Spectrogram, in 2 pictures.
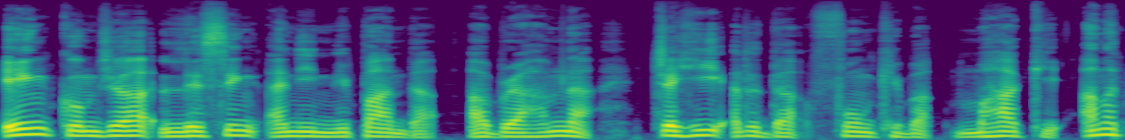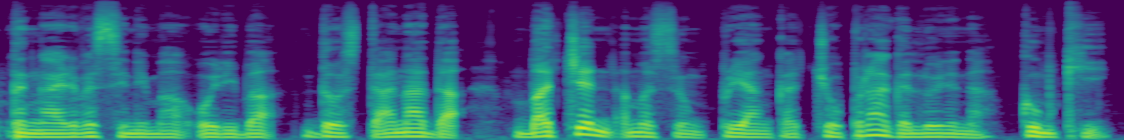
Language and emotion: Manipuri, neutral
